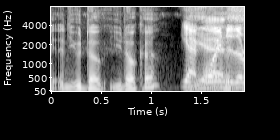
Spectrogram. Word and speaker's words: Udoka: Udoka?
